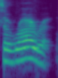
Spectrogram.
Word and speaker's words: Saguaro: In fact, I was always wondering how to correctly pronounce this, and somebody told me it sounds like tomorrow, but it's Saguaro.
